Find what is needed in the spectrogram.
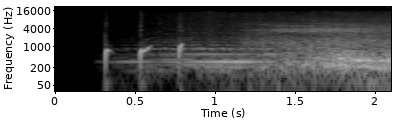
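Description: Intro sound effects for an animated logo: three quick plops, each bending upward in pitch, about a quarter second apart, then a whoosh with held musical notes that grows steadily louder.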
